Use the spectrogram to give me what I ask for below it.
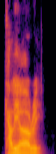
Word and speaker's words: Cagliari: Uh, Cagliari, I can't even pronounce the name anymore. – Cagliari. – Cagliari. There you go.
